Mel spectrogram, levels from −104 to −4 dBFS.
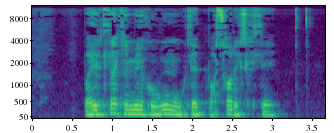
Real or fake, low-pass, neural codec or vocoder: real; 10.8 kHz; none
